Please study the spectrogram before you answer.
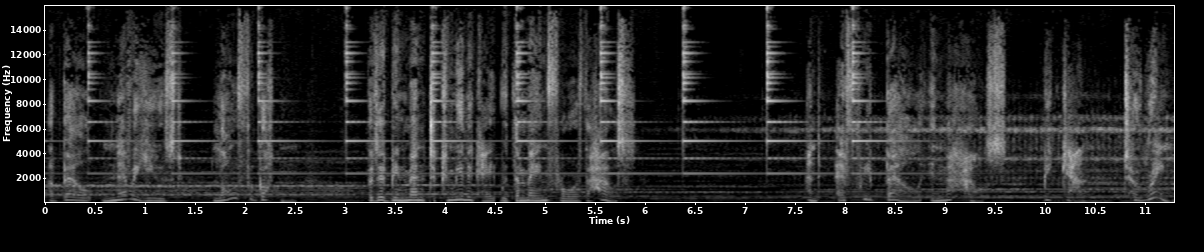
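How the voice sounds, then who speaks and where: A woman narrating a children's story with theatrical, deliberate, suspenseful phrasing. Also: medium pitch, lively intonation, over music.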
